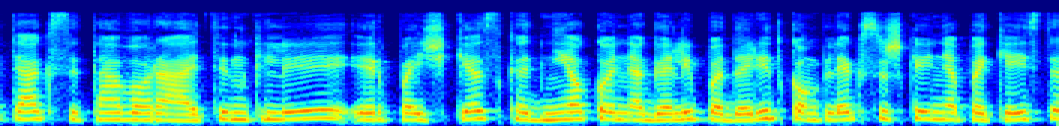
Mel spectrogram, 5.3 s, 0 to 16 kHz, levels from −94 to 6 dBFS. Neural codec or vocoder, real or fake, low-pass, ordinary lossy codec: none; real; 10.8 kHz; MP3, 96 kbps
